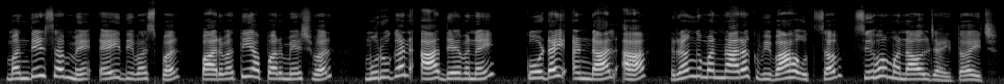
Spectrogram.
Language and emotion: Maithili, neutral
